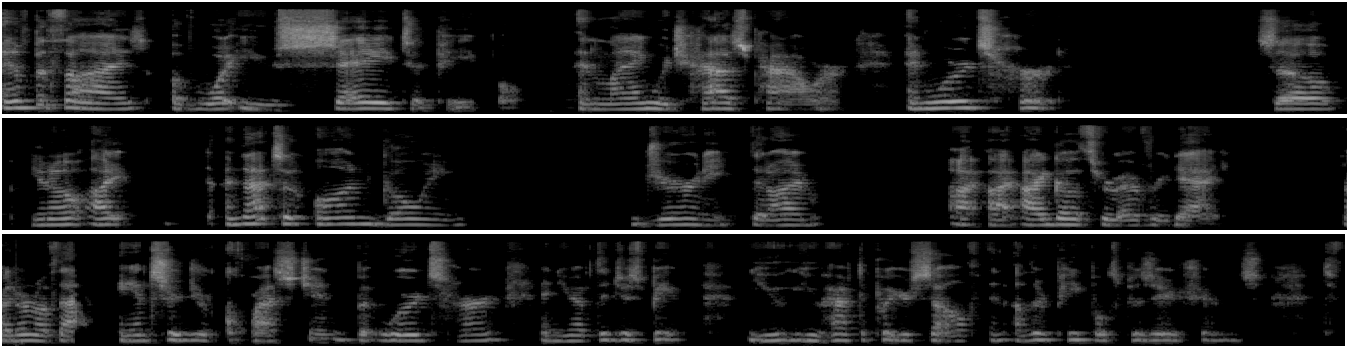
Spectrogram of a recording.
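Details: Adult male film producer, a heart attack and aphasia survivor with multiple health challenges, who himself notes his aphasia kicking in while speaking; aphasia.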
